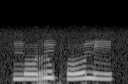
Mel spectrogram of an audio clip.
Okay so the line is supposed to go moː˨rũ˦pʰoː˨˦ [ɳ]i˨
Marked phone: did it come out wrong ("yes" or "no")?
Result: yes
